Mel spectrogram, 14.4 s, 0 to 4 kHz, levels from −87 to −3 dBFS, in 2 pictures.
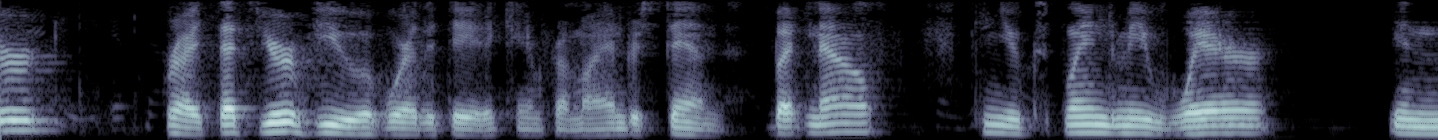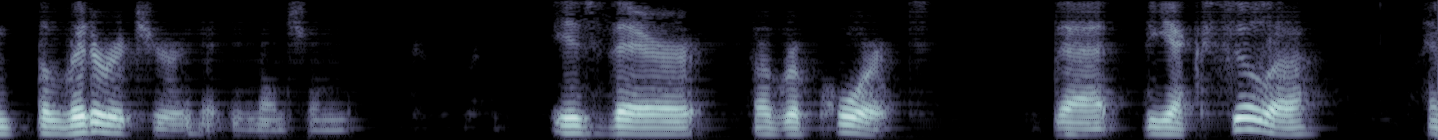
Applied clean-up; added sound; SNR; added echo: neural mask model DeepFilterNet 3.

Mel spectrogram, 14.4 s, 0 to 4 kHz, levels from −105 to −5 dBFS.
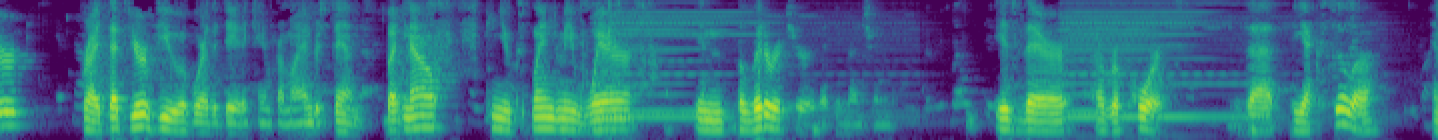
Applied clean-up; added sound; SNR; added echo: classical method log-MMSE.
